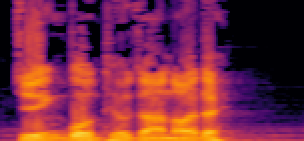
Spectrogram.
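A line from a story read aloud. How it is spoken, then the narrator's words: Cold. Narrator (Vietnamese): lạnh lùng nói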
